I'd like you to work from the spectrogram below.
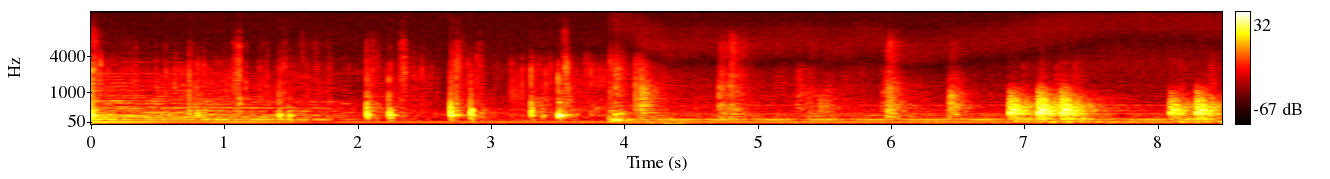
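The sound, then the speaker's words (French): Knocking on a bedroom door: sharp wooden raps and thuds spread unevenly among quieter rustling movement, with no voices. “Une demi-heure plus tard, il va frapper à la chambre de sa femme.”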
